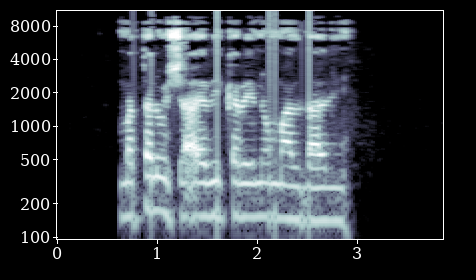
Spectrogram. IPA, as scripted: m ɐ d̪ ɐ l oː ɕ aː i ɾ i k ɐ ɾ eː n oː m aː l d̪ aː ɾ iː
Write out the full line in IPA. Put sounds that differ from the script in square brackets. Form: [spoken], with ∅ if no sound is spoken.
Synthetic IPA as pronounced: m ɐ [t̪] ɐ l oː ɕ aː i ɾ i k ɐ ɾ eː n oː m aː l d̪ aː ɾ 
